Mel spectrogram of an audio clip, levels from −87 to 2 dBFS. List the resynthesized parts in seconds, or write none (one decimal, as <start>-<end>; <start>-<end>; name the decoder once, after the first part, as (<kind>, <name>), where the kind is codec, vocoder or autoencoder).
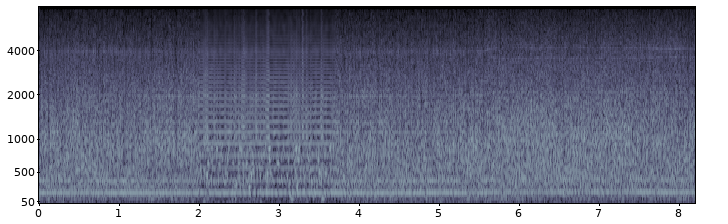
2.0-3.7 (vocoder, Vocos)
